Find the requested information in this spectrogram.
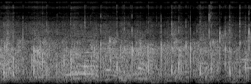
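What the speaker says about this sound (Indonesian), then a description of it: "Tepuk tangan buat saya" Audience applause at a motivational seminar for young people in Banten, dense steady clapping throughout with some voices mixed in.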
